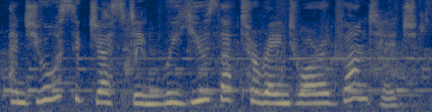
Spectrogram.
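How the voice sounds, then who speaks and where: A woman playing a gentle, earnest young princess in a video game cutscene. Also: high voice, moderate pace, music in the background, lightly acted. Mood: resolute.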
